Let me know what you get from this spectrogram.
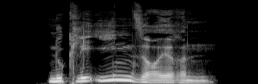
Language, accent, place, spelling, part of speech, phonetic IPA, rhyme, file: German, Germany, Berlin, Nucleinsäuren, noun, [nukleˈiːnˌzɔɪ̯ʁən], -iːnzɔɪ̯ʁən, De-Nucleinsäuren.ogg
- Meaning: plural of Nucleinsäure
